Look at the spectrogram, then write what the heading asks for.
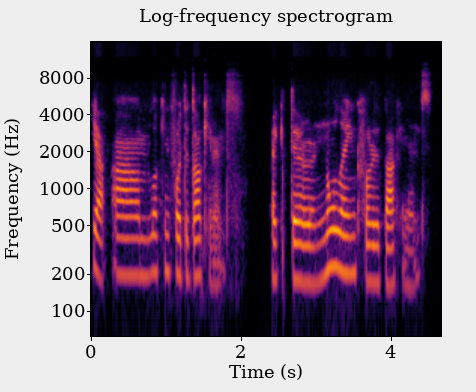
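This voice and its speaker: A woman in a casual group video call, asking earnest questions in a slightly halting way. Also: medium pitch, steady tone, a little mellow, no echo, lo-fi sound. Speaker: community member asking for advice.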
